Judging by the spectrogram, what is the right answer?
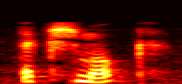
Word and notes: d'r G'schmàck: Bas-Rhin; Herrlisheim

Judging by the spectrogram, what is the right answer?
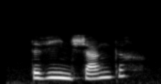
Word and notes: d'r Winschenker: Bas Rhin; Herrlisheim

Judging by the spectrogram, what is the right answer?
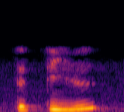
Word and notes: d'r Dill: Bas-Rhin; Herrlisheim

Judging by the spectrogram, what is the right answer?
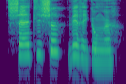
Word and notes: d' schädliche Wìrrikùng: Bas Rhin

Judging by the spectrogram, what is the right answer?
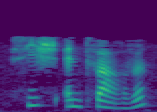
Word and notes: sich entfärwe: Bas-Rhin; Herrlisheim

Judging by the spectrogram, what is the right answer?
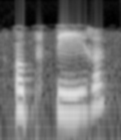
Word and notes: àbbeere: Bas Rhin; Herrlisheim

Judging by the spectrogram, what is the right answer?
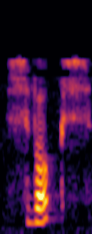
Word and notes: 's Wàchs: Bas Rhin; Herrlisheim

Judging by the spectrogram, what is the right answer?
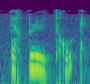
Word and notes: d'r Blüetdrùck: Bas-Rhin; Reichshoffen

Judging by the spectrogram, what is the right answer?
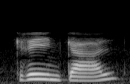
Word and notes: griengal: Bas-Rhin; Herrlisheim

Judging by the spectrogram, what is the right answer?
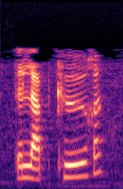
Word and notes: d'r Labküeche: Alsatian; Bas-Rhin; Herrlisheim

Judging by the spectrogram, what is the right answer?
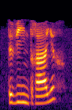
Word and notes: d'r Wintrajer: Bas Rhin; Herrlisheim

